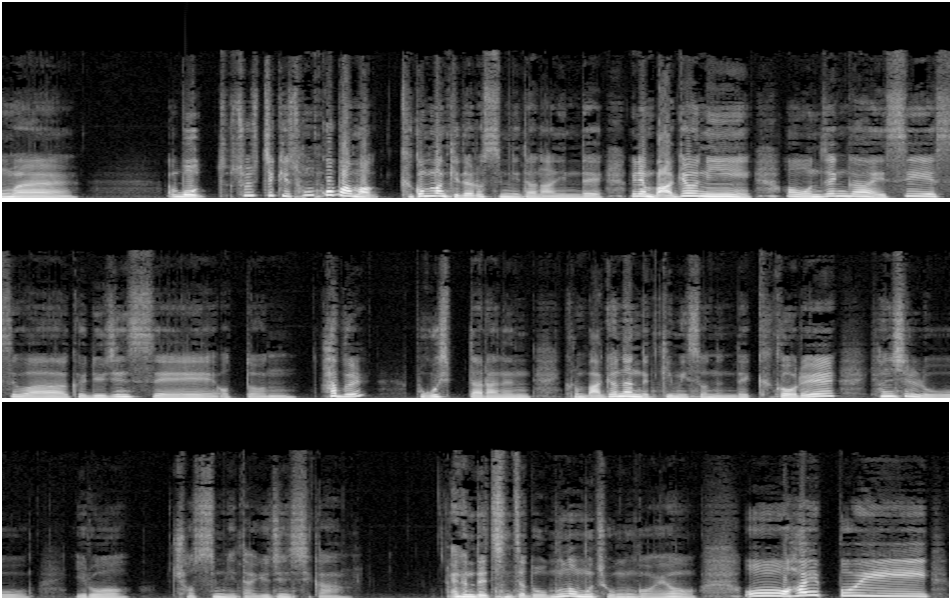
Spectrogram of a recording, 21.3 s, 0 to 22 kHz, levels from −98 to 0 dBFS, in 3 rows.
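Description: No technical faults can be heard anywhere in the speech signal.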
